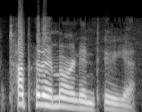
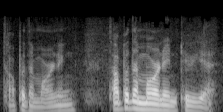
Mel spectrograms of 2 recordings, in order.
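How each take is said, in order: First: Put-on louder, higher, more committed Irish accent; second, bolder try at an Irish accent. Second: Put-on quick, tentative stab at an Irish accent; first shaky go at an Irish accent. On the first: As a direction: go for it, a hammed-up Irish brogue. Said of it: "if that's a good Irish accent". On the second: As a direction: try out a hesitant Irish brogue, a bit rushed. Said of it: "I don't know if that's even a good Irish accent".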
